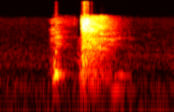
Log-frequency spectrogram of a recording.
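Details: Woman with a bad cold sneezing in bed in the morning: a short sharp intake followed by one loud explosive sneeze. A single sneeze.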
